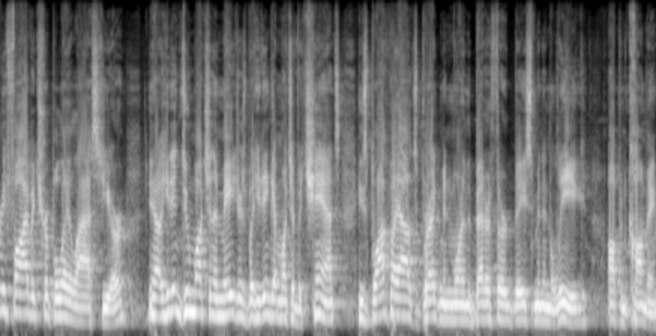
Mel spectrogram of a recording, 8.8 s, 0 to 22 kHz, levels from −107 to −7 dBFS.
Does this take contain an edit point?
yes; 1 cut; at 1.9 s

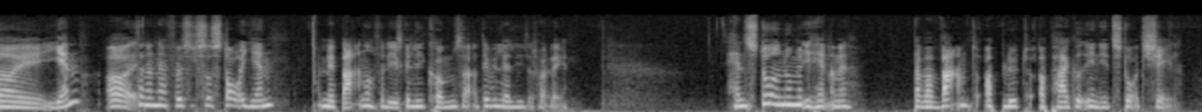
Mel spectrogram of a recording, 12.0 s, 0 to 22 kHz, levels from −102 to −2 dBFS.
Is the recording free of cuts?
no; 4 cuts; at 1.4 s, 4.0 s, 5.3 s, 8.0 s

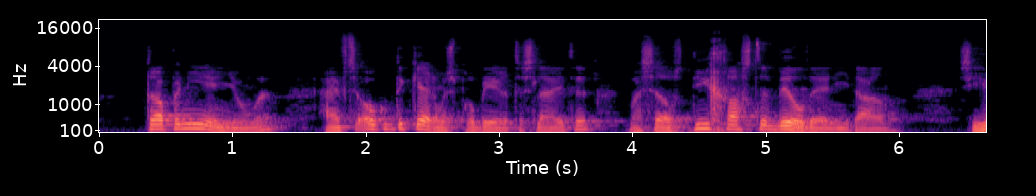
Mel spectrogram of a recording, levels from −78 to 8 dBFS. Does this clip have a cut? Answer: no; 0 cuts

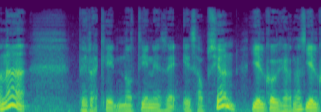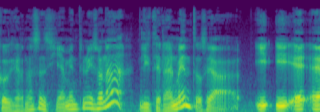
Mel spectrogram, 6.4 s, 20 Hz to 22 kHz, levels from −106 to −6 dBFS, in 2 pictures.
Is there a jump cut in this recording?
yes; 4 cuts; at 1.0 s, 2.5 s, 3.0 s, 4.5 s

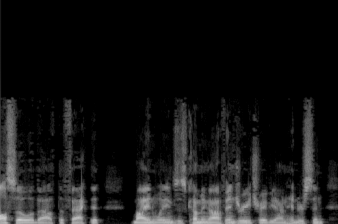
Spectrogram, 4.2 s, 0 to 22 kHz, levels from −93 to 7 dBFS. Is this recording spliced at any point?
no; 0 cuts

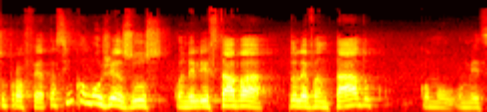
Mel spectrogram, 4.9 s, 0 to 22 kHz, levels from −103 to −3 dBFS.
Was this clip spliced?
yes; 2 cuts; at 1.7 s, 2.9 s

